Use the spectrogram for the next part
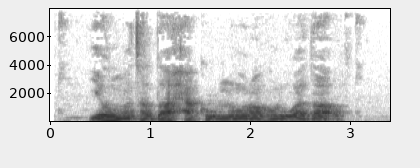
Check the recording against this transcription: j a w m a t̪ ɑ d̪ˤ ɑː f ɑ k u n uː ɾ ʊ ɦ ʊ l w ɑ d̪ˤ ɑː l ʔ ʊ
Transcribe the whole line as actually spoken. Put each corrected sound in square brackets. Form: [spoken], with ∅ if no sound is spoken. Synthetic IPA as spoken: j a w m a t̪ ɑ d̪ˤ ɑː [ħ] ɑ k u n uː ɾ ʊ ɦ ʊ l w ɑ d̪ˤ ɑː [∅] ʔ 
